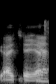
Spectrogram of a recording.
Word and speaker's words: Gaethje: Is that how you pronounce his surname? Gaethje, yeah.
